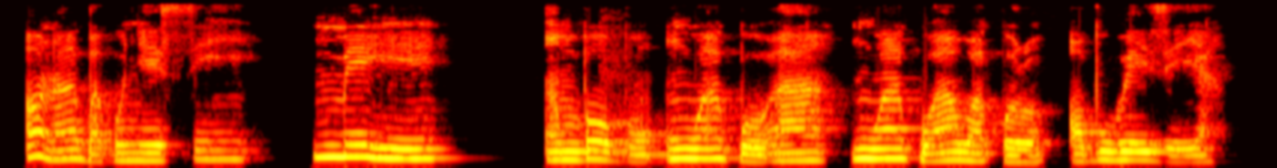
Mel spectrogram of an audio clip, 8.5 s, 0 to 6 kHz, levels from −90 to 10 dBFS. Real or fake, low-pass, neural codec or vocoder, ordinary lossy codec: real; 5.4 kHz; none; none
